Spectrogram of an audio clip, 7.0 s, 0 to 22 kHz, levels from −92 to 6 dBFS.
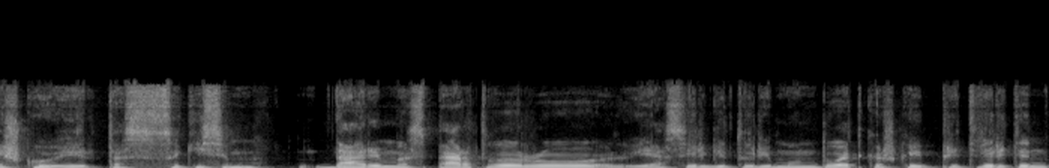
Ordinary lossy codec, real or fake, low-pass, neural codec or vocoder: Opus, 24 kbps; real; 10.8 kHz; none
